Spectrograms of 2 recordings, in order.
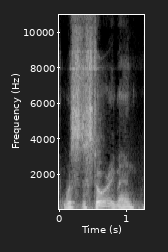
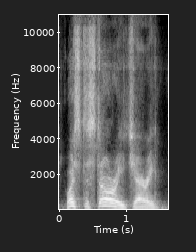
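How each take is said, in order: First: Said in the usual way. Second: Much higher, louder New York salesman call; car salesman catchphrase. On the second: Retold or imitated. Quoting an old car commercial, high and loud. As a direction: belt it like a TV ad pitchman. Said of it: "There was a commercial, a car salesman".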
